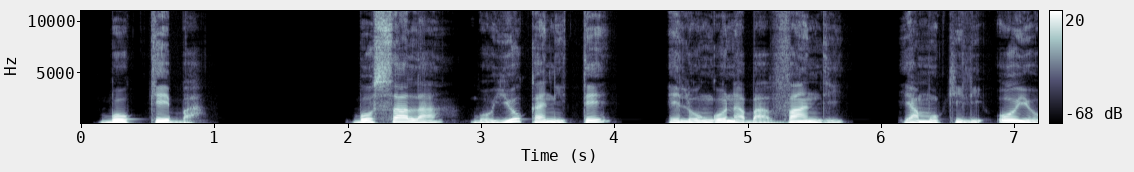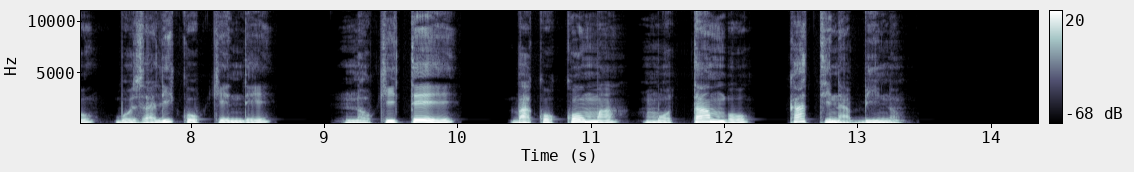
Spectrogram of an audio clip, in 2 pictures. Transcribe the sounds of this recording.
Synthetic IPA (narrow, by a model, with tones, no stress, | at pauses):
bo˦ke˦ba˨ | bo˦sa˦la˨ | bo˨jo˦ka˨ni˨tɛ˦ | e˨lɔ˨ŋɡɔ˦na˨ba˨va˦ndi˨ | ja˨mo˨ki˨li˨o˦jo˦bo˨za˨li˦ko˨kɛ˨ndɛ˨˦ | no˨ki˦tɛ˦ | ba˨ko˨ko˦ma˨ | mo˨ta˦mbo˨ | ka˦ti˨na˨bi˦no˦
